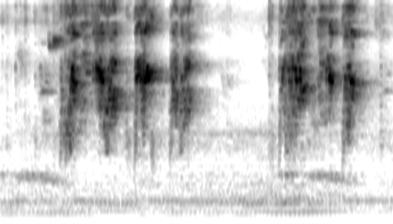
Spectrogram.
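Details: Javan myna singing aggressively and loud: two bursts of harsh, rasping chatter with squeaky accents, separated by a short pause.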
